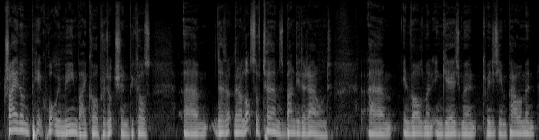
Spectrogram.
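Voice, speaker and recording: A man on a research panel, explaining his work in a relaxed way with many fillers. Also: medium pitch. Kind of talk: panel discussion answer.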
